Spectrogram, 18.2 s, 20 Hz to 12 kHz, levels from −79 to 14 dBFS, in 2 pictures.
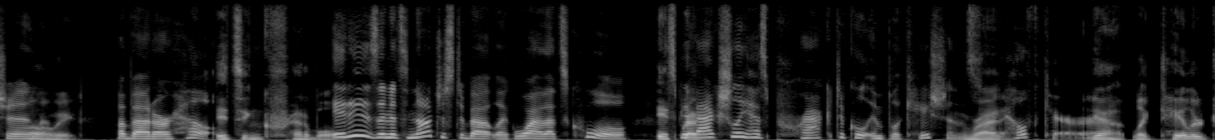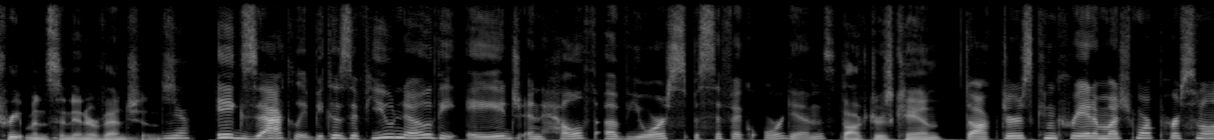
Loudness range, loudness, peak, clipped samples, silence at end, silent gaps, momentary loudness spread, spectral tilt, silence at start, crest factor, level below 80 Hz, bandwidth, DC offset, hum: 6 LU; -26 LUFS; -6 dBFS; under 0.1%; 0 s; 10.58-10.67 s; 11 LU; -5 dB/octave; 0 s; 20 dB; -50 dBFS; 12 kHz; under 0.1%; none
